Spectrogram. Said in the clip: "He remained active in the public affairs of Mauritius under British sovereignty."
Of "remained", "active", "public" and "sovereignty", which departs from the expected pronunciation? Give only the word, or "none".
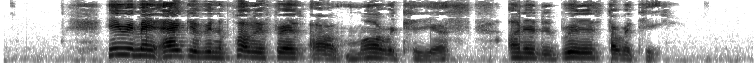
sovereignty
